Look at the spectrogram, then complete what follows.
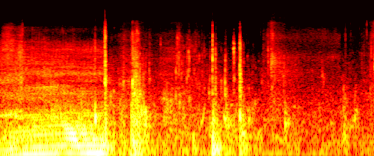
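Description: Small tiller outboard motor running with the boat under way, a loud steady hum that cuts off suddenly about a second and a half in. After it, a few sharp clicks and knocks over soft water and wind noise.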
